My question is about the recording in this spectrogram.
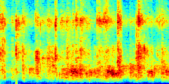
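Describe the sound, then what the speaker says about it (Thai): An audience at a knowledge-sharing talk applauds a speaker, a steady wash of many hands clapping together with an even level that stays sustained throughout. "ยังไงก็ปรบมือให้พี่ส้อยอีกรอบนึงครับ"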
